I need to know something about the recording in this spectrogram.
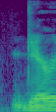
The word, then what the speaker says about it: Gara: No, Gara is pronounced the same way you pronounce Gara from Naruto if you're into anime.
